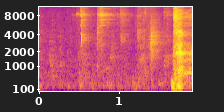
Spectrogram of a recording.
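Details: Pet Siberian Huskies asked whether they want a treat: after soft faint noises, a sudden loud, high whining yip bursts out at the end, begging for the treat.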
